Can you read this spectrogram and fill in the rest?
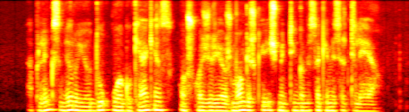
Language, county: Lithuanian, Kaunas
